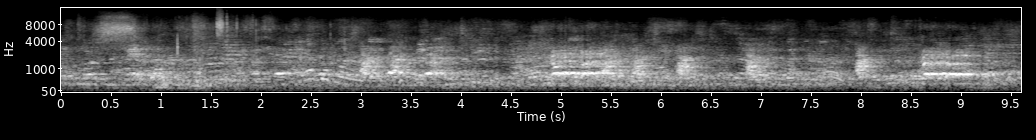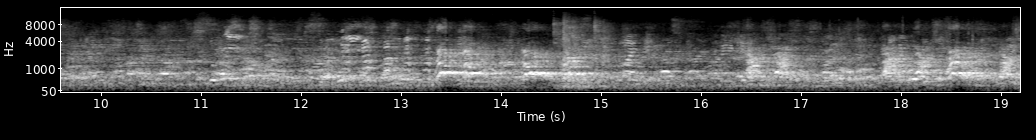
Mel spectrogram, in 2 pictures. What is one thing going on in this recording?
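A woman calls out commands and praise in a large echoing hall.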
